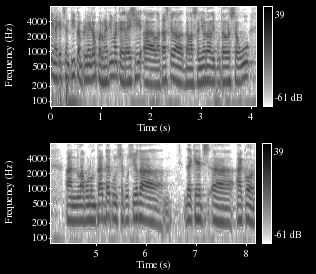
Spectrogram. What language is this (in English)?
Catalan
